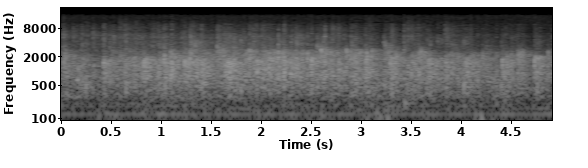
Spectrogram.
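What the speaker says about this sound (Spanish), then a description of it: "Denle un fuerte aplauso." Church congregation applauding, steady dense clapping from a crowd held at moderate volume for several seconds with no break.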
